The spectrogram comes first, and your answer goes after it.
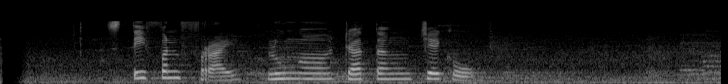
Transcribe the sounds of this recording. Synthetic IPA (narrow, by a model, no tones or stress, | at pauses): st̪ifənfɾaj | luŋɔɖ̥a̤t̪əŋt͡ʃeko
